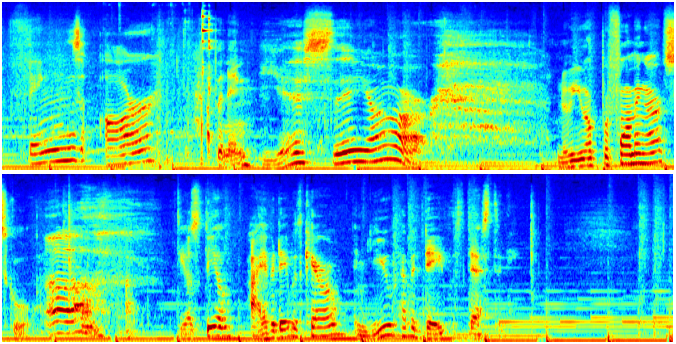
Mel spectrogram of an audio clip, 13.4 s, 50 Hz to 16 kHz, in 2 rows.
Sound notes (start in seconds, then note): 7.0 groans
